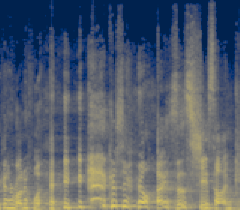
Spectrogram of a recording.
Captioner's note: laughs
